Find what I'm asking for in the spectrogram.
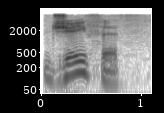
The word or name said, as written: Japheth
